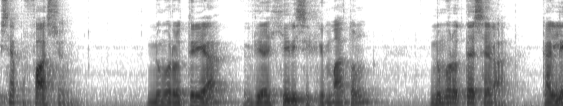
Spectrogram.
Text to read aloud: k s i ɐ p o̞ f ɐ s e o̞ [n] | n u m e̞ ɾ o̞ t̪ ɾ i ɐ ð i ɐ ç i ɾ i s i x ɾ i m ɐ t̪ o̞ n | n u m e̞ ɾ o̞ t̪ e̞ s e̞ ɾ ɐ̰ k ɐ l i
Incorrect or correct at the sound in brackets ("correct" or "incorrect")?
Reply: correct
